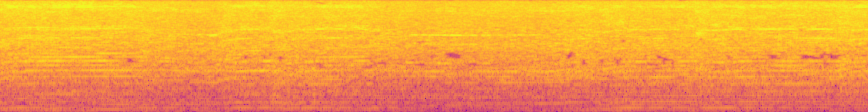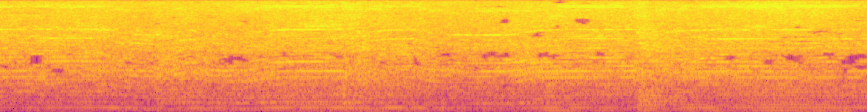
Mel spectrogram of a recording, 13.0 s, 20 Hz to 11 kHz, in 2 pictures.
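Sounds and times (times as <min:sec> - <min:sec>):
toy motor and rotors whirring: 0:00.0 - 0:13.0.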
